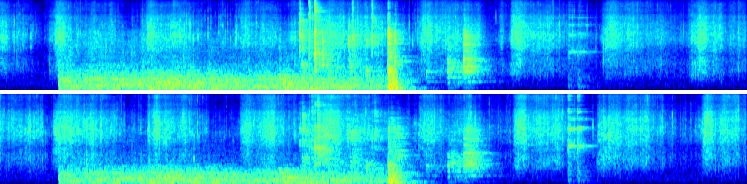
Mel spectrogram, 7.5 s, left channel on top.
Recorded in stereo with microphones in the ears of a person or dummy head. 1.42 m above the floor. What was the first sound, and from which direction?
A sliding door, 50° left (ahead or behind).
